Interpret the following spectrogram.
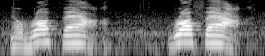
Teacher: इसमें तवस्सुत, आइन की आवाज़ दरमियानी चलेगी, रफ़ा रफ़ा, ठीक है।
